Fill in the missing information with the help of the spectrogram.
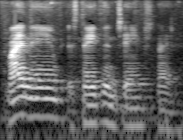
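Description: A young man answering casually, in a halting way. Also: lowish voice, expressive, fairly bright tone, recorded from a distance, slight background noise.

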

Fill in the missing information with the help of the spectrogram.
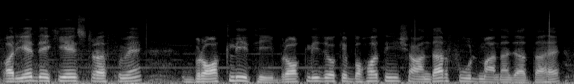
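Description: Soft background music plays and the highs are cut off as a man speaks in a mid-range voice at normal speed. This fifties-aged man leads a walking tour of a rooftop vegetable garden outdoors, explaining each plant to the camera plainly and steadily, with small restarts.

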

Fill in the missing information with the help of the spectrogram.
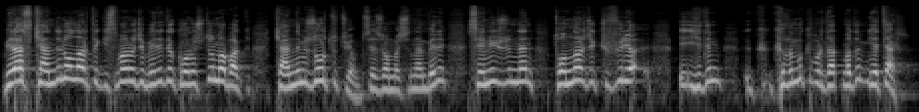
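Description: A man's voice: very high-pitched, fairly quick. A man in his forties giving heated post-match football commentary, impassioned and scolding. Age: 40s. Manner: impassioned, ranting, rhetorical scolding. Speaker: football pundit. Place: studio.

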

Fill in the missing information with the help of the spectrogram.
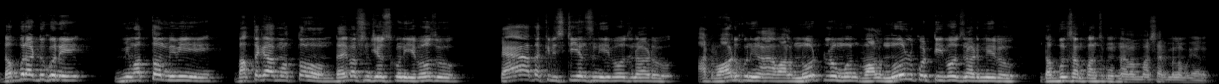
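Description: A man's voice: a little high, quick pace, a little mellow. A man with a Telugu accent, a political party supporter, giving a heated, repetitive, scolding rant.

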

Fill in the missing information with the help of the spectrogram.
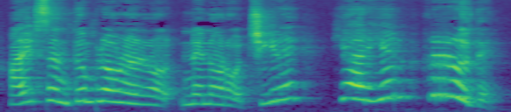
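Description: A woman's voice: very high-pitched, big pitch swings, voice pushed up. Brief: snappish, indignant dwarf, read by a woman, children's storybook. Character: hot-tempered male dwarf, snappish.

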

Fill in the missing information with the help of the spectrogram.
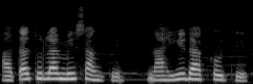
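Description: A woman's voice: a little high, measured pace, dry recording. A woman reading the lines of a playful, giggly young woman in a story. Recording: muffled with faint background music.

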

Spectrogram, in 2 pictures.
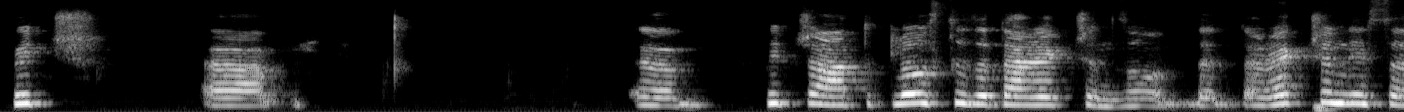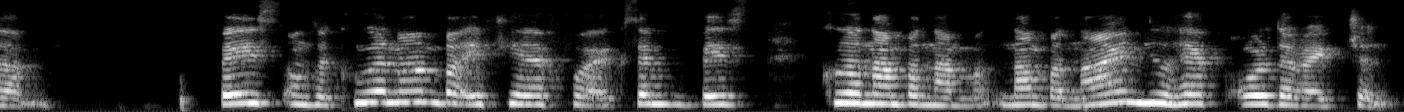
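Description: High-voiced woman with a German accent. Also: a little slow. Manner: hesitant, searching for words with many ums. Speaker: guest, feng shui consultant. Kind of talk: video call interview. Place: home room with window. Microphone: video call. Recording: dull lo-fi video call audio.

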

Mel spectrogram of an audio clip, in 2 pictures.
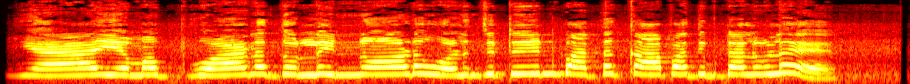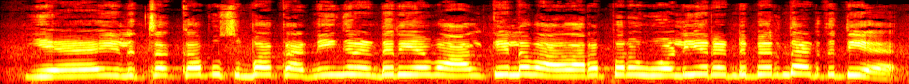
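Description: A woman's voice: high voice, steady tone, fairly quick, darkish tone, a little hiss or hum, close to an everyday voice. A woman voicing a sly, spiteful village woman in a cartoon, muttering sarcastic asides. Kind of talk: cartoon voice acting.

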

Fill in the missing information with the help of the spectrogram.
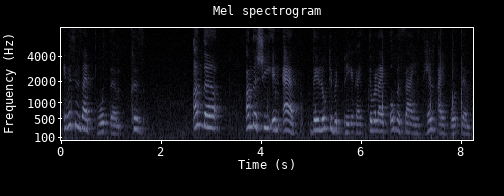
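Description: A woman's voice: fairly high pitch, animated, normal speed, a little mellow, a little hiss or hum, low-quality recording. A South African woman in her twenties, vlogging casually at home with a stuffy, fluey voice, talking to a phone camera held at arm's length. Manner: chatty, mixing in Setswana phrases. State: congested with flu. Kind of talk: casual vlog chat. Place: home living room and bedroom.

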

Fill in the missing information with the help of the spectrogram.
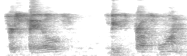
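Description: A man's voice in a recorded phone menu message, giving polite scripted options in an even, automated delivery. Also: medium pitch, normal speed. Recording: phone message played back from a distance in a roomy space.

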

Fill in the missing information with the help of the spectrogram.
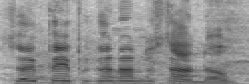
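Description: A man's voice: high-pitched, moderate pace. An older man at an event in a conference hall, often repeating what he is prompted with and answering in short "yup"s. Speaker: event participant. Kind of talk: vox pop interview. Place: large busy conference hall. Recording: crowd chatter behind.

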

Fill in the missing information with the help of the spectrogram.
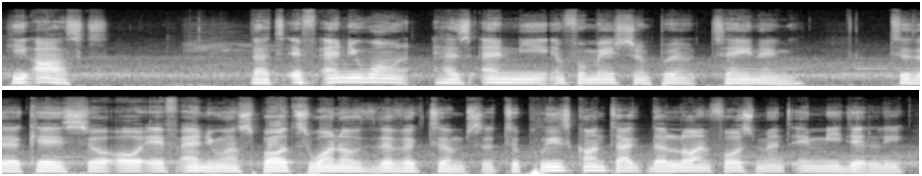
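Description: A young man giving casual let's-play commentary on a horror game, jumpy and swearing, his voice jumping high when scared. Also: measured pace, a little mellow, slight background noise. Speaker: gaming YouTuber.

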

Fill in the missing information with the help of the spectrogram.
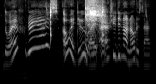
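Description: A woman's voice: high voice, huge pitch swings, fast talker. A woman joining a casual gaming session, playful and melodramatic, teasing herself as she plays. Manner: playful, melodramatic, self-mocking. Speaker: let's-play guest. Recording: loud background noise and clicks.

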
